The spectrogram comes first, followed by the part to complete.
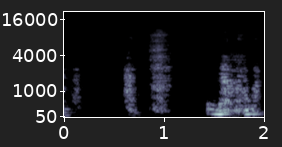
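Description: Breathy laughter: two short puffs of breath about a third of a second apart, then a voiced laugh near the end.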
